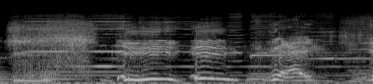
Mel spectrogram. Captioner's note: crying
